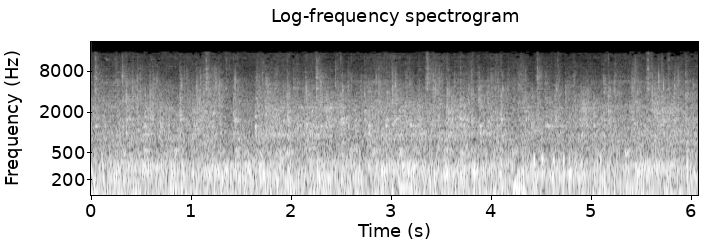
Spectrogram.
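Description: Belt-driven metal shaper running, its ram stroking back and forth as the tool cuts an angled face on a metal block: a steady mechanical clatter with recurring clacks.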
